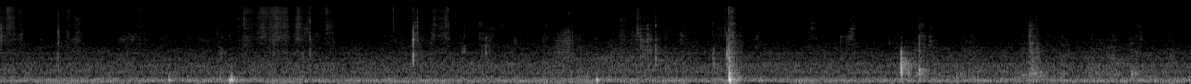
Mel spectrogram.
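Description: Handling noise from a cloth pouch and a USB charging cable on a tabletop: a handful of light taps and knocks over soft rustling, the sharpest about seven seconds in.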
